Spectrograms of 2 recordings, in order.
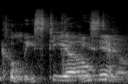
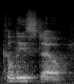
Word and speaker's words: Kalisto: and had you know I keep saying callistio you're wanting to add more syllables Kalisto uh doing a crazy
